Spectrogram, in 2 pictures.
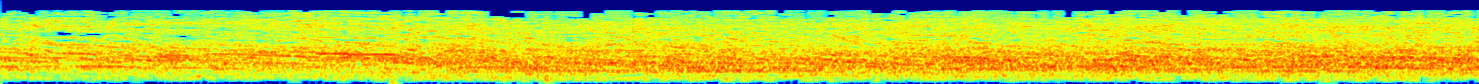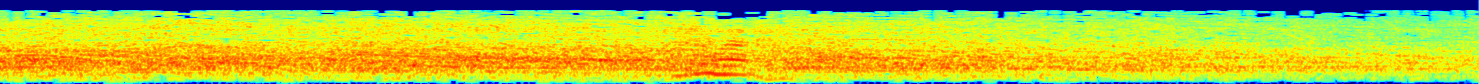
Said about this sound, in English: Well, I'll tell you what, it sounds like the crowds in Madison.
